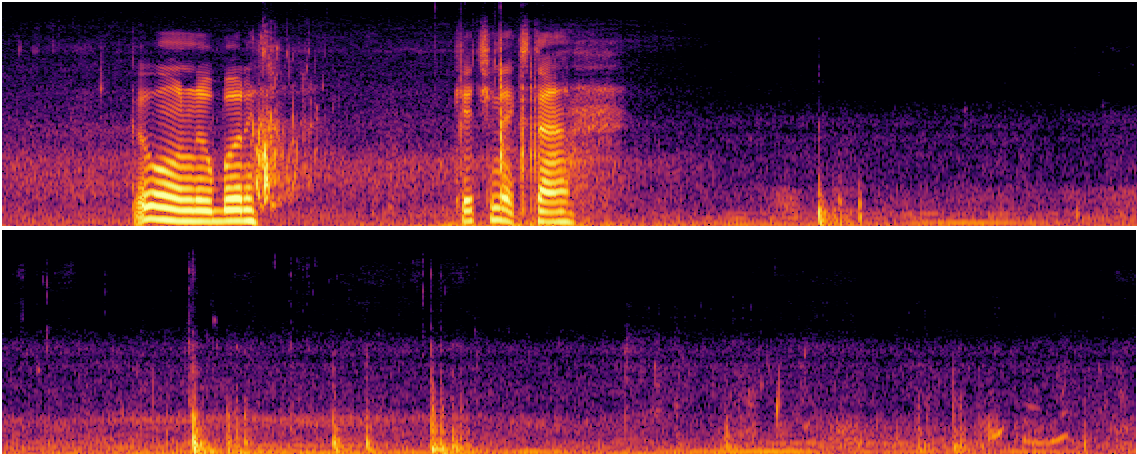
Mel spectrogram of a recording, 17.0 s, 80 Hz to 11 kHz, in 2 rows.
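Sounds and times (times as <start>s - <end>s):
kayak paddle strokes: 0.0s - 5.0s
low steady hum: 0.0s - 17.0s.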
